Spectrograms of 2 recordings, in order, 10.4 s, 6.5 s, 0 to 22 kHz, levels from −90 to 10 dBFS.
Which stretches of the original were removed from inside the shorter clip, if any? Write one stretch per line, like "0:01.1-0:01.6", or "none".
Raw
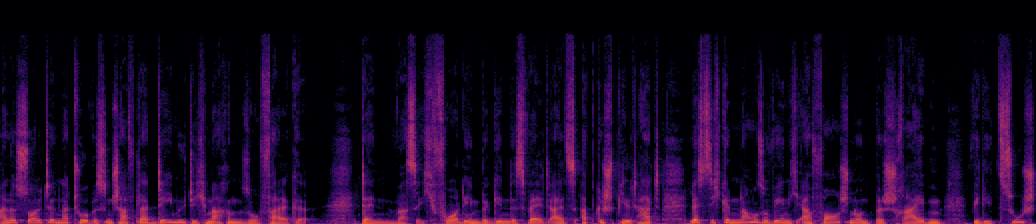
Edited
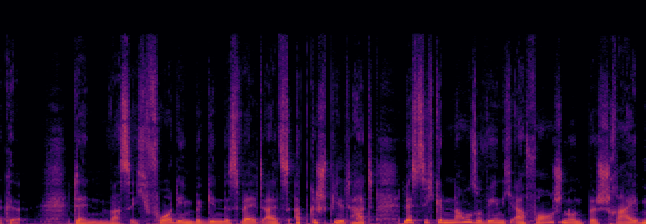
none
